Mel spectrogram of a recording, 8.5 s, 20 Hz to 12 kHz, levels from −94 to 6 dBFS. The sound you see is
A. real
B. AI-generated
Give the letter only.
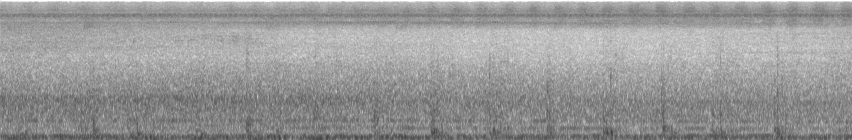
A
